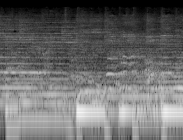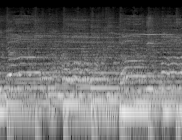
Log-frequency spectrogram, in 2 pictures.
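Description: A woman singing into a handheld microphone over a karaoke backing track, her voice amplified through the room's sound system.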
